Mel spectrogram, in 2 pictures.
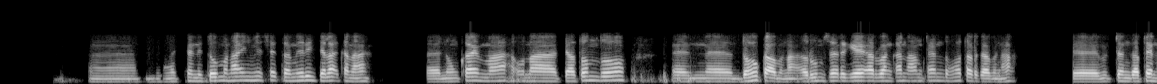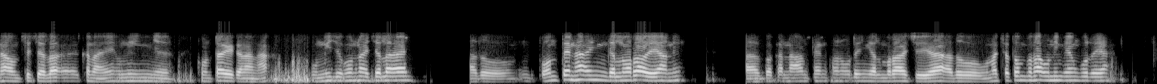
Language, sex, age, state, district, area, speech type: Santali, male, 30-45, Jharkhand, East Singhbhum, rural, conversation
